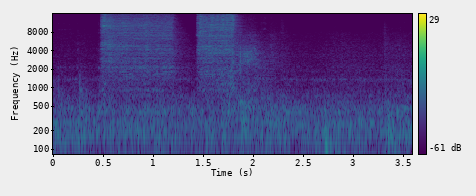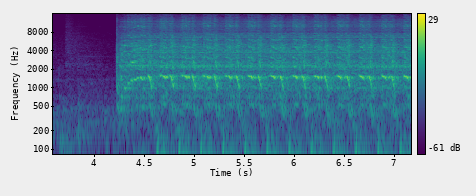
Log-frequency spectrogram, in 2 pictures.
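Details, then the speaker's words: Cheap Chinese buggy sitting 2 years, air cleaner removed: starter spins briskly about two turns a second but never fires; fuel delivery issue, since gas poured into the carburetor made it run briefly. "Yep. Well, it's definitely a fuel delivery issue because I poured a little bit of that gas out and it looked pretty good."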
